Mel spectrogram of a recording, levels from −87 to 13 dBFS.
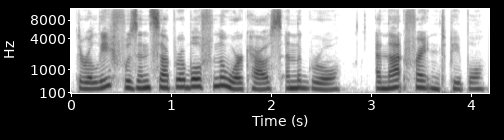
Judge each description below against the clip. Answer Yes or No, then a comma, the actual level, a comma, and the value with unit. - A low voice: No, high, 230 Hz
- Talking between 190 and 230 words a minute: Yes, average, 200 wpm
